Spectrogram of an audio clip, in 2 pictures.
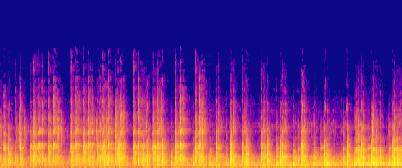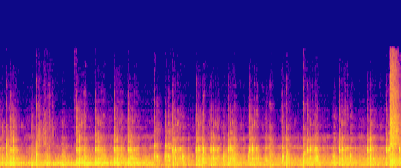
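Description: A stream of billiard-ball marbles rolling through a wooden marble run, clacking against the wooden track and against each other in a dense, steady rattle of clicks.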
